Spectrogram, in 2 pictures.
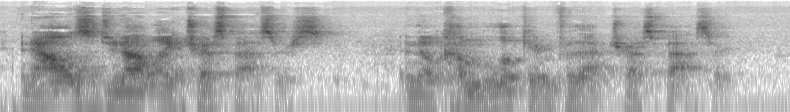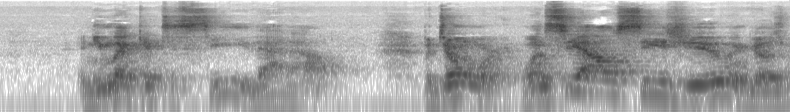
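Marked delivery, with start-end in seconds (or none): none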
